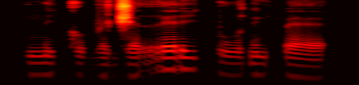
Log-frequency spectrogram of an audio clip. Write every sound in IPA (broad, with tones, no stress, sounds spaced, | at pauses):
n i˨ k ʊ˨ b ɛ˨ d͡ʒ ɛ˨ r e˦ ɾ iː˦ k͡p uː˨ ɗ ĩ˨ k͡p ɛ˨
